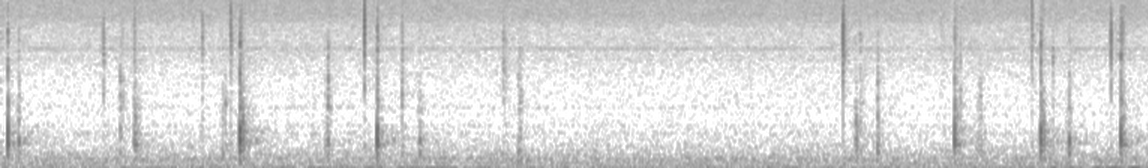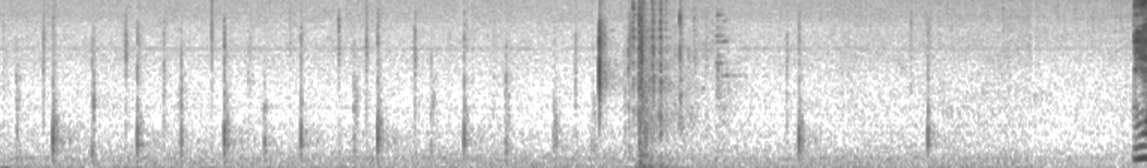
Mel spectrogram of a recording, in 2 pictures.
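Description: High heels click on stone stairs.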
